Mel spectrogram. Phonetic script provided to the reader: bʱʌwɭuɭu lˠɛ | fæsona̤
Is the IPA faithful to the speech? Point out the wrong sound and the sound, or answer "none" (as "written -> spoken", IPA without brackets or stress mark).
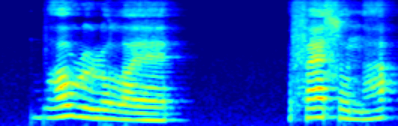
none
